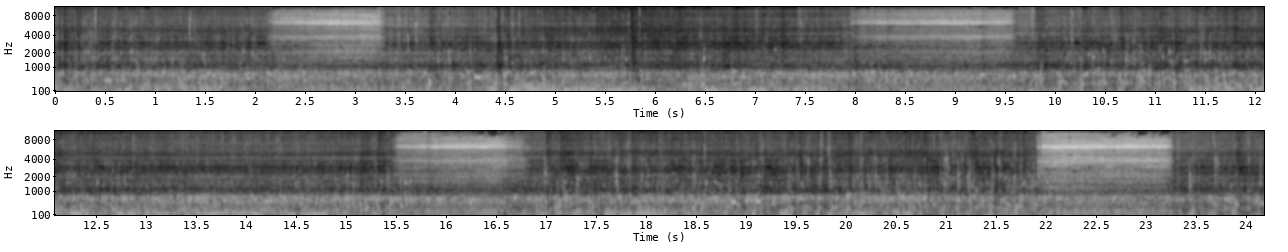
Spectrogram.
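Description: A muffled underwater rumble goes on steadily.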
